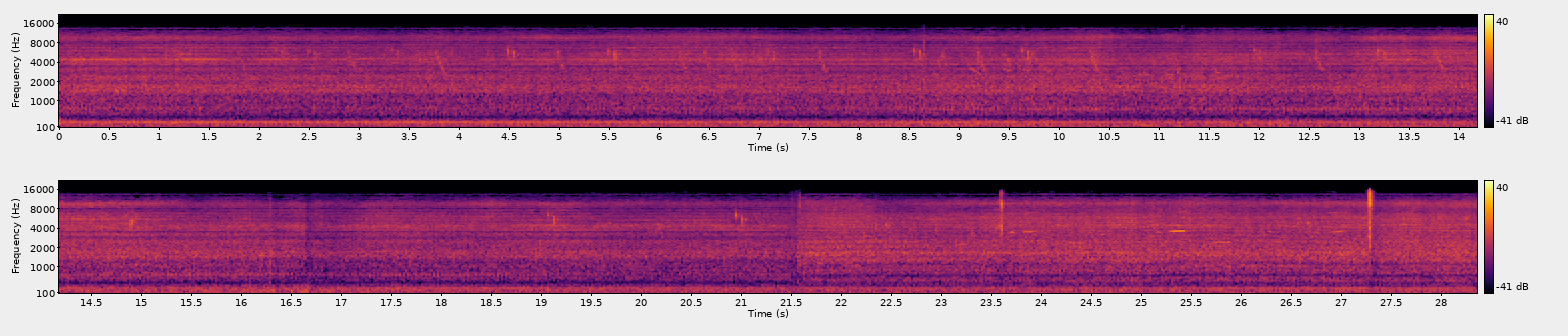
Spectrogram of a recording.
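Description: Heavy road-building machine's diesel engine running steadily, with a shift in its note a little over two-thirds of the way through.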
